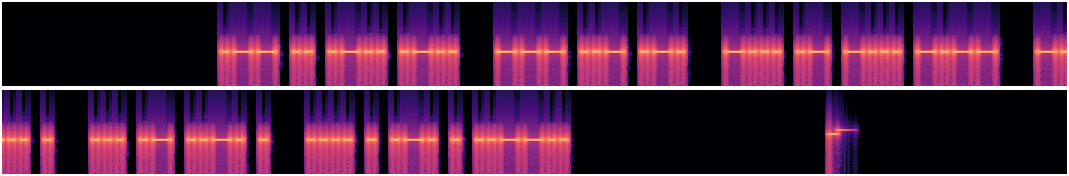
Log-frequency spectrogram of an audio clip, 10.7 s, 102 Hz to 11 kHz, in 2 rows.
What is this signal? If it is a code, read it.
Morse code, heard as a keyed tone, about 40 wpm, 700 Hz. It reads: WILL OUR BABY BE SAFE HERE?
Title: Sentences from Top 1300 Words 40wpm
